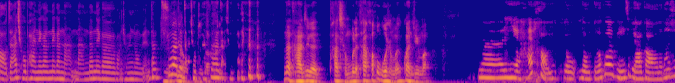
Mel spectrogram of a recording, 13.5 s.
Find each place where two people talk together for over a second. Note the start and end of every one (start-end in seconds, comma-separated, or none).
3.3-4.5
